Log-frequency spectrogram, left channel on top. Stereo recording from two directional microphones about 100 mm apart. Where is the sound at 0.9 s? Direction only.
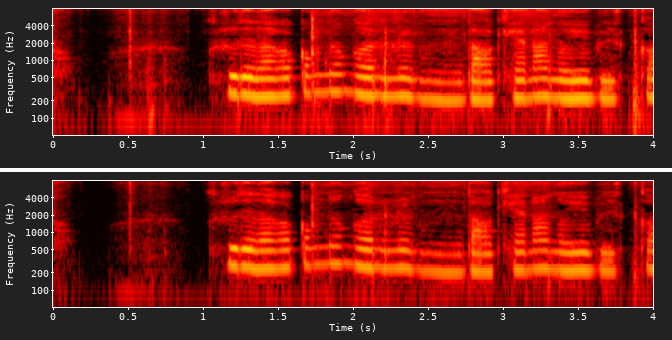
20° right (ahead or behind).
